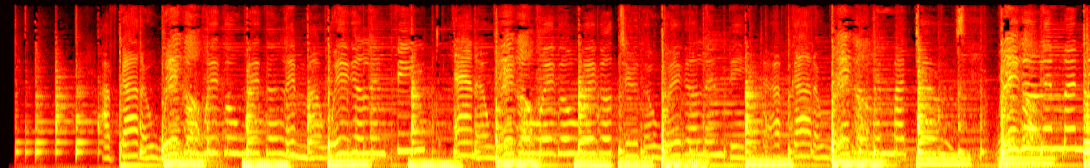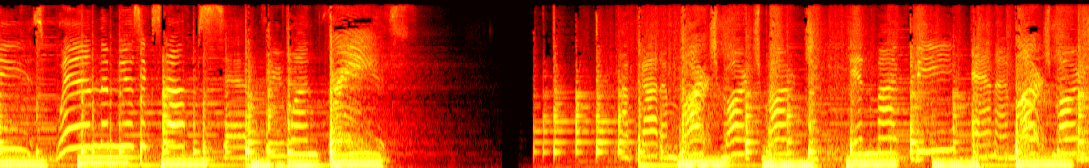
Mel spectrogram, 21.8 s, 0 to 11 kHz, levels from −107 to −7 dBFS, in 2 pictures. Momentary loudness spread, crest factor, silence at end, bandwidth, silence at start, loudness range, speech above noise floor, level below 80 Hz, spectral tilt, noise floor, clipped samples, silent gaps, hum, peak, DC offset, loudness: 8 LU; 20 dB; 0 s; 10 kHz; 0.15 s; 3 LU; 56 dB; -26 dBFS; -6.5 dB/octave; -79 dBFS; under 0.1%; 15.91-16.09 s; none; -2 dBFS; under 0.1%; -23 LUFS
